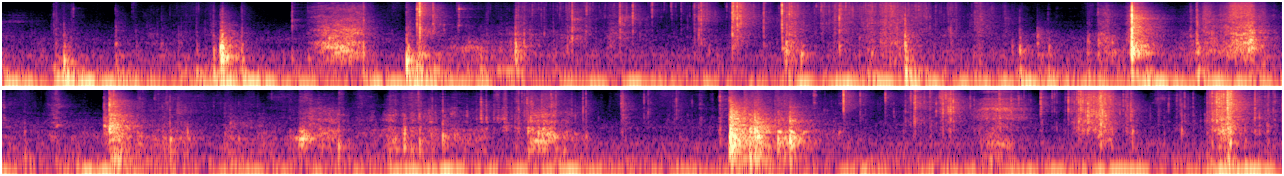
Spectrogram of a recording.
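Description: A Topps Supreme baseball card box being opened by hand and the foil pack inside torn and crinkled: irregular tearing and rustling, with a sharp snap about halfway through and louder tearing near the end.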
